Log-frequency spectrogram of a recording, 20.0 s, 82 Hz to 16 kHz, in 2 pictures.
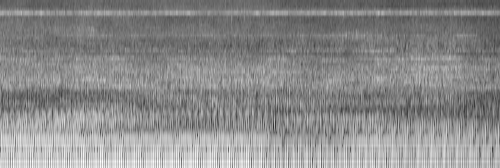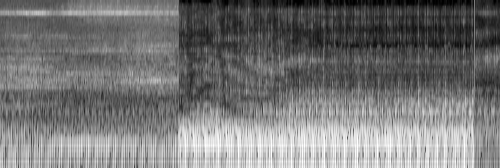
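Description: A 1993 BMW E36 drift car with no catalytic converters idles with a steady, throbbing mid-pitched engine note, then the tone shifts louder and deeper for several seconds before dropping near the end.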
